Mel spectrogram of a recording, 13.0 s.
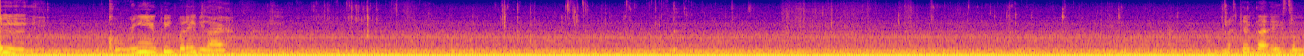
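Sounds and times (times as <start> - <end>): low rumble inside car: 0.0 - 13.0
person chewing chicken wing: 3.1 - 12.0.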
